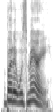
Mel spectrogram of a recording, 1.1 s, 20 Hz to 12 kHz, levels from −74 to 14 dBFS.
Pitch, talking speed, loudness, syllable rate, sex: 230 Hz, 215 wpm, -15 LUFS, 5.4 syllables/s, female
